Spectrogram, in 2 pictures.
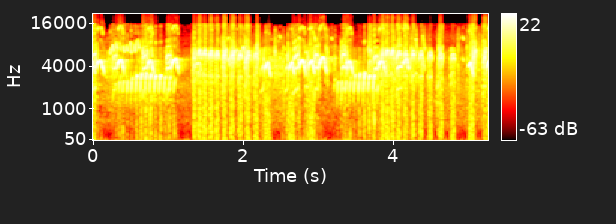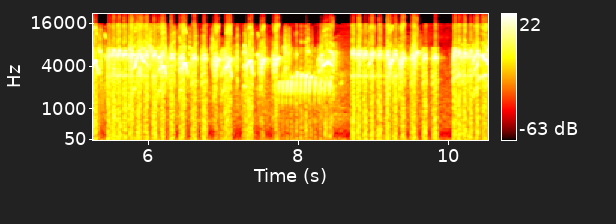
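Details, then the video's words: Lure sound of Asian glossy starling used to draw in birds: nonstop shrill chirping and squeaky slurred whistles, with three short rapid rattled trills spaced through the sequence and a couple of brief pauses. "suara pikat burung konin ampuh"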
